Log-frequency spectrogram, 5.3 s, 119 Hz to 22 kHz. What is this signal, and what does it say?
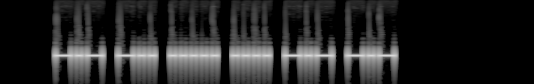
Morse code, heard as a keyed tone, about 23 wpm, 700 Hz. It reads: KD5HKK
